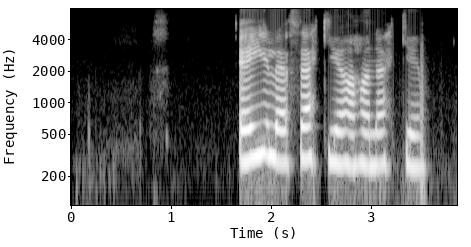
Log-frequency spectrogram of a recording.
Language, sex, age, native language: Icelandic, female, 12, Icelandic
